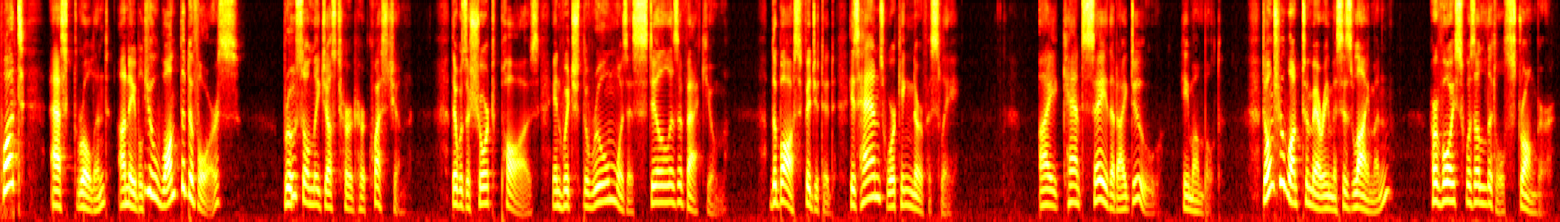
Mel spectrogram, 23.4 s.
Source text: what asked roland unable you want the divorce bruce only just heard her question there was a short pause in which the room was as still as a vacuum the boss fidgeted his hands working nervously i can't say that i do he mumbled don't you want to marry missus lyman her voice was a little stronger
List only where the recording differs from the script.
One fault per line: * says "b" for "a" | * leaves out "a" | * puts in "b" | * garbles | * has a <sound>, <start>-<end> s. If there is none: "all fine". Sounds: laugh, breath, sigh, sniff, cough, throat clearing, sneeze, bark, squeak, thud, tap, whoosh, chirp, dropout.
all fine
